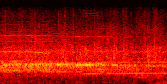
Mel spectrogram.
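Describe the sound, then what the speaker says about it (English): A crowd claps for two people being recognized at a Saturday session, steady sustained applause with a faint tonal hum running beneath it. "give Mark and Nuvia a big round of applause"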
